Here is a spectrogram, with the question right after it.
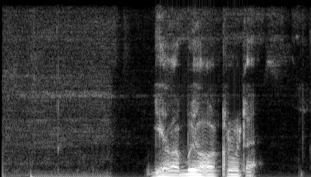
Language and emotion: Russian, neutral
